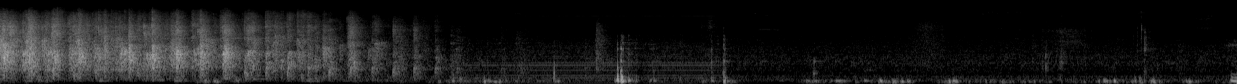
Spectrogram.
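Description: A church congregation at a Sunday worship service applauds to welcome a speaker to the front, with dense clapping that fades out over about four seconds, followed by scattered faint knocks and shuffling in a quiet hall.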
